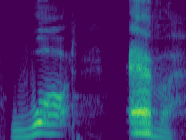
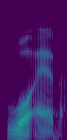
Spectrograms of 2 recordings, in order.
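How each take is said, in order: First: It is said with abandoned, trusting surrender, like Mary. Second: It is said cynically and indifferently, like Pilate.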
